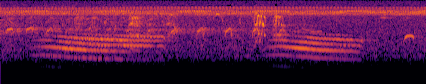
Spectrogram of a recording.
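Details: Brazilian teal calling: two sets of rich, descending whistled notes with a nasal quality, one near the start and one around three seconds, over a steady high insect drone and scattered short chirps.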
